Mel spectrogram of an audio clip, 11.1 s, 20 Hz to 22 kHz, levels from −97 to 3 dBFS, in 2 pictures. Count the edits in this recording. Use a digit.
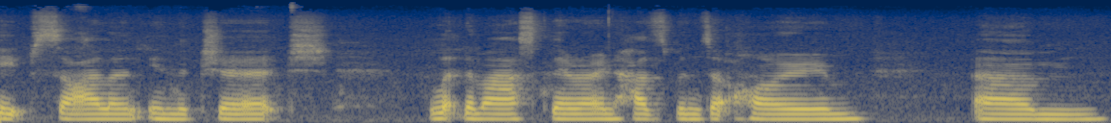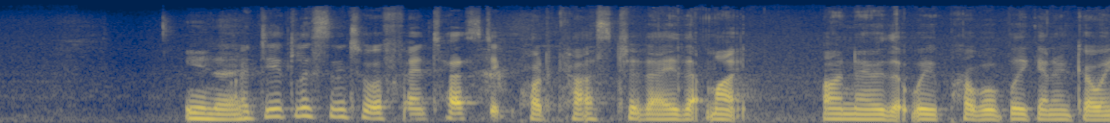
0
